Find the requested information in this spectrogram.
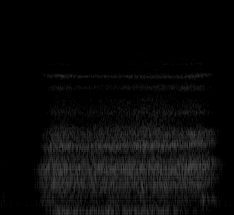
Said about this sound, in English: In. One, two, three, and out.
